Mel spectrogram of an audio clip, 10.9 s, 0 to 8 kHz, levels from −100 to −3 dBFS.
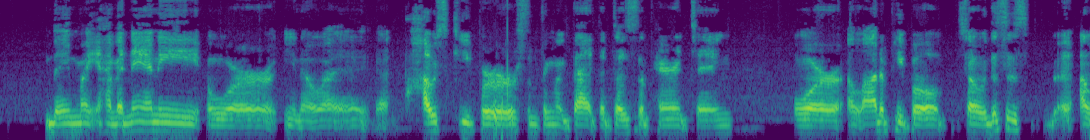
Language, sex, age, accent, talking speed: English, male, 30-49, American, 155 wpm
